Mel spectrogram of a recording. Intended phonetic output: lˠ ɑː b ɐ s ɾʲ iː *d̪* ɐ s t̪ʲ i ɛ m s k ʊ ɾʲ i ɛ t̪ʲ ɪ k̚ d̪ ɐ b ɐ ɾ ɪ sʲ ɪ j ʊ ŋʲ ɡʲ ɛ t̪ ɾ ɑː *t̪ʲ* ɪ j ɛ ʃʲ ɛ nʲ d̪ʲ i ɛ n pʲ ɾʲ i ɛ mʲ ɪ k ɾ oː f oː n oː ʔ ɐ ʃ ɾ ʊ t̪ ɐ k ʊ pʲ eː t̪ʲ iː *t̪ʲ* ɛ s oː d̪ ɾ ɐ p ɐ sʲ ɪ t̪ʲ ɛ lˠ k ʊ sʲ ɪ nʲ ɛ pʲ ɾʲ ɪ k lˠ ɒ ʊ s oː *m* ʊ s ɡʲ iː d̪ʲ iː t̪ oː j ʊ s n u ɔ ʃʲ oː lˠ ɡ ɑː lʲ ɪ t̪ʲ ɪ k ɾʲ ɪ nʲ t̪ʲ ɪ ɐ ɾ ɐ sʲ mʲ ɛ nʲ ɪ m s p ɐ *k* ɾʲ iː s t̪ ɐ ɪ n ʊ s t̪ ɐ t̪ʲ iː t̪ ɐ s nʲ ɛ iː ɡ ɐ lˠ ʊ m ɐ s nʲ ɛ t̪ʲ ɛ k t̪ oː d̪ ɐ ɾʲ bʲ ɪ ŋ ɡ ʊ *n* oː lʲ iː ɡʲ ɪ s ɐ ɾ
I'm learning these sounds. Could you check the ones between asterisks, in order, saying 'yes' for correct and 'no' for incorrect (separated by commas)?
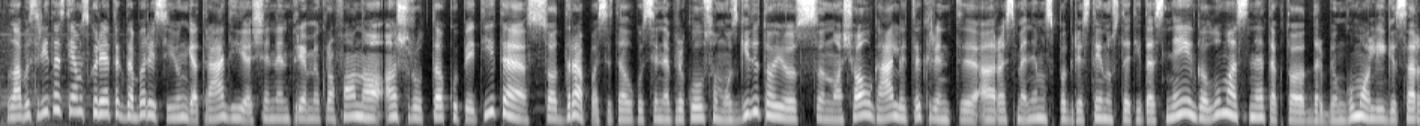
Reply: no, no, yes, yes, no, no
